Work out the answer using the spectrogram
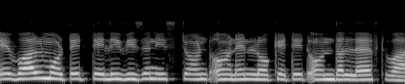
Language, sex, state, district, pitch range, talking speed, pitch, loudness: English, female, Arunachal Pradesh, Lower Dibang Valley, 225-250 Hz, 190 wpm, 240 Hz, -16 LUFS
